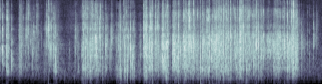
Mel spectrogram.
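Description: A foil bag holding an inner foil bag with a Ziploc is handled and opened, producing loud, close crinkling and crackling that runs almost continuously with brief pauses.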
